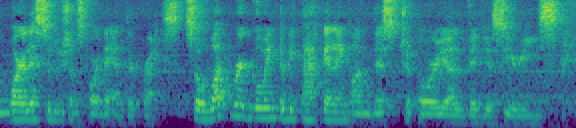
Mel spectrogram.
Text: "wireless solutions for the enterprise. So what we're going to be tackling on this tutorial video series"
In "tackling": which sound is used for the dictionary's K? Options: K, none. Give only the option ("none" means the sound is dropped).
K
